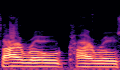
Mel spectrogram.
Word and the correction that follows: cryo: something or other chamber. You say, what is that? It's this, what is it? Cryo chamber.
